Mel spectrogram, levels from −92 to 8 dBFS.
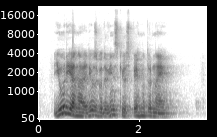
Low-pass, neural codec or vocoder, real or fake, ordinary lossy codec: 19.8 kHz; vocoder, 44.1 kHz, 128 mel bands every 512 samples, BigVGAN v2; fake; none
